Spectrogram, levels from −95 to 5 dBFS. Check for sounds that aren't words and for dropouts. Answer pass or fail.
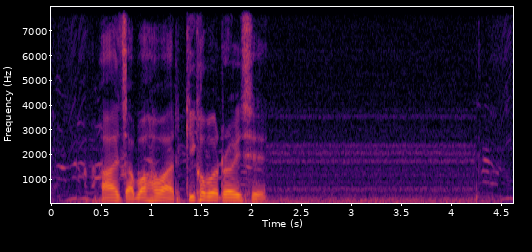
pass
